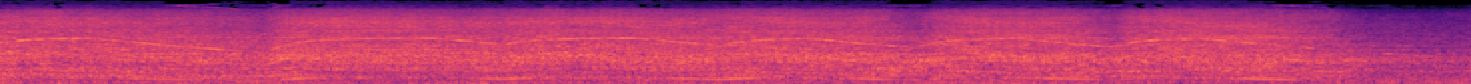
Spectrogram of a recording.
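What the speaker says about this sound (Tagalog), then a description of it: "pinapasadahan na lang natin ang blower para tuluyan pong matanggal yung mga alikabok" A blower clearing dust off a concrete slab before waterproofing roars loudly and steadily, its pitch rising and falling in a repeating wavering pattern, close and uninterrupted.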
